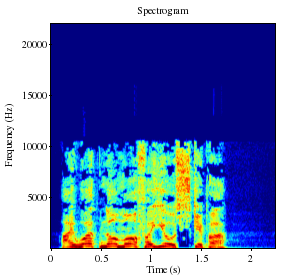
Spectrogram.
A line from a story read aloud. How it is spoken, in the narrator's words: Tai Hotauri said insolently and loudly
